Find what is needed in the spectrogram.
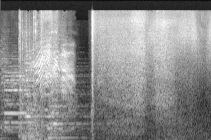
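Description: Cartoon sound effect of sand being dug and thrown: light background music at first, then a sharp tick a little before two seconds in, followed by a steady rushing spray of sand.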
